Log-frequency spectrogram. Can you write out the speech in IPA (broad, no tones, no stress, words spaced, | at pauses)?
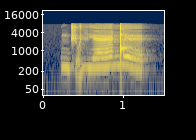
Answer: nd͡ʒo̰vʲæːŋ͡ǃɛː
